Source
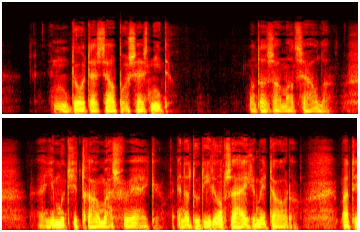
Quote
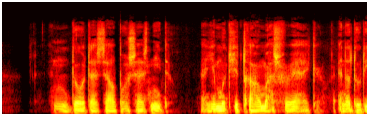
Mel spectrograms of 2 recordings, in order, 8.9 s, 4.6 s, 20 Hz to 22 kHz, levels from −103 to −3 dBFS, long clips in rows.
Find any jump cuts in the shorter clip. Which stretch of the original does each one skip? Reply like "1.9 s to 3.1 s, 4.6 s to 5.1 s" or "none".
2.5 s to 4.9 s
